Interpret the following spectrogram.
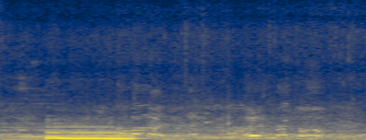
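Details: Cattle at a Saturday cattle market at Sarachar bazaar, held in heavy rain with thousands of cattle; one loud, steady, low moo lasting about a second, followed by a murmur of crowd voices and market noise.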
